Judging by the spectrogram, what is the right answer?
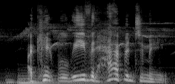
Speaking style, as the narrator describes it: cried some more, feeling blue

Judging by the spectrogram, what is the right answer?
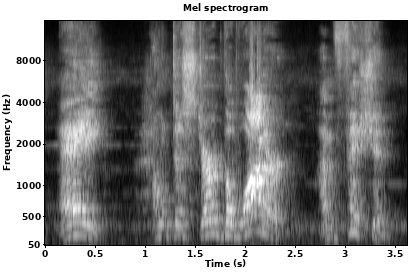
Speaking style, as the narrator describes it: somebody shouts at you and says

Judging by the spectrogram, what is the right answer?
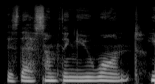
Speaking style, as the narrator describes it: He murmured

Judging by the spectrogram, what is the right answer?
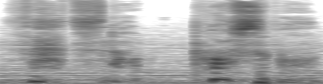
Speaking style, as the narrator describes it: Mina whispers, feeling a thrill of both dread and fierce curiosity

